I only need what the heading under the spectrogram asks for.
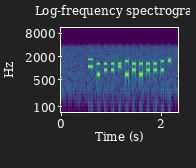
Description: Multi-frequency trunk signalling (R1, as on North American trunks), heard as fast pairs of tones, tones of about 60 ms. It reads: KP 4556754558 ST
